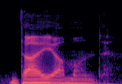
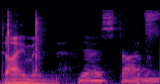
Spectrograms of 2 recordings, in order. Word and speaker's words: diamond: in Japanese okay and I thought he's like diamund but it's actually diamond two syllables yeah you when you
